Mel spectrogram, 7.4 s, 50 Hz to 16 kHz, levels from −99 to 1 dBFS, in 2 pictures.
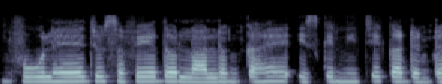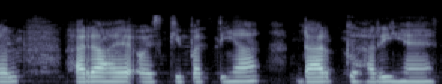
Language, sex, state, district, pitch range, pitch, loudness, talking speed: Hindi, female, Uttar Pradesh, Jyotiba Phule Nagar, 185-195 Hz, 190 Hz, -31 LUFS, 170 wpm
